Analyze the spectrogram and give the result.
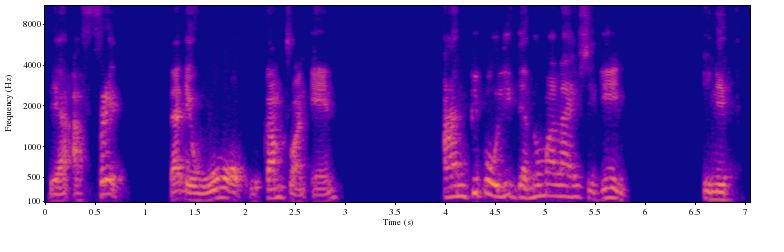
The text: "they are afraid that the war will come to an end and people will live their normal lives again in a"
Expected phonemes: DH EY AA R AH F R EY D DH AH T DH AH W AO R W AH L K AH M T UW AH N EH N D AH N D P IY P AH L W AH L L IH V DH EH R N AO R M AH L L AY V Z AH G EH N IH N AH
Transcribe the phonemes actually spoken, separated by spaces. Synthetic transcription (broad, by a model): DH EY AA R AH F R EY D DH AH T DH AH W AO W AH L K AH M T UW AH N EH N D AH N P IY P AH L W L L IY V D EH N AO M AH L L AY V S AH G EH N IH N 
